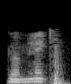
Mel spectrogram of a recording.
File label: shirt, Turkish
